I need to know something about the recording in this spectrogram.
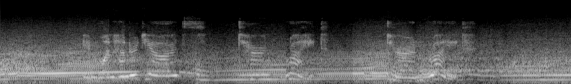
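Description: Car tyres screech while cornering.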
